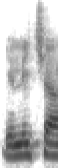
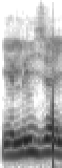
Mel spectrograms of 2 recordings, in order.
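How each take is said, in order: First: The middle consonant is a voiceless 'ch' sound. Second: The middle consonant is a voiced 'j' sound. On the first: The speaker calls it wrong. "ಎಲಿಚಾ ಅಲ್ಲ" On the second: The speaker calls it right. "ಎಲಿಜಾ ಇಂಪೆ ಅಂತೇಳಿ"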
